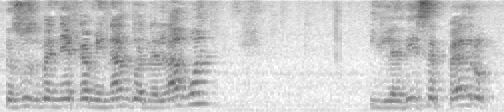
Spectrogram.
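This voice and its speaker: A man's voice: sits high, moderate pace, a little hiss or hum. A man preaching a sermon, telling vivid stories and asking rhetorical questions. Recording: echoey hall, distant mic, soft music.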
